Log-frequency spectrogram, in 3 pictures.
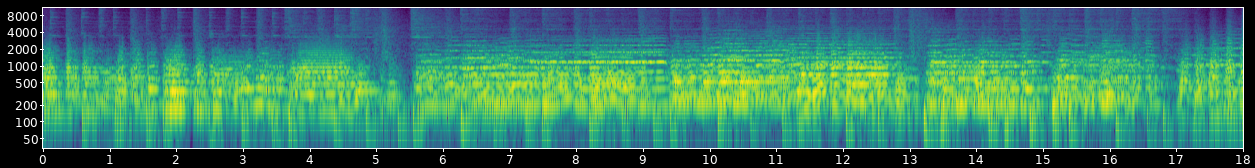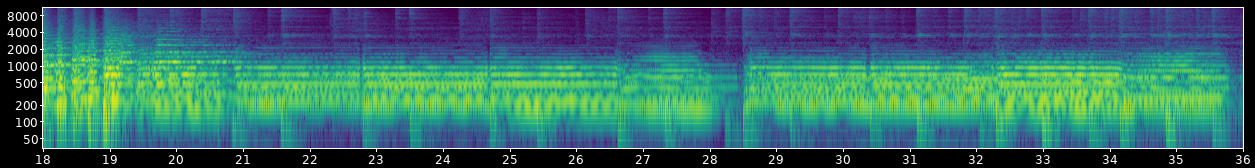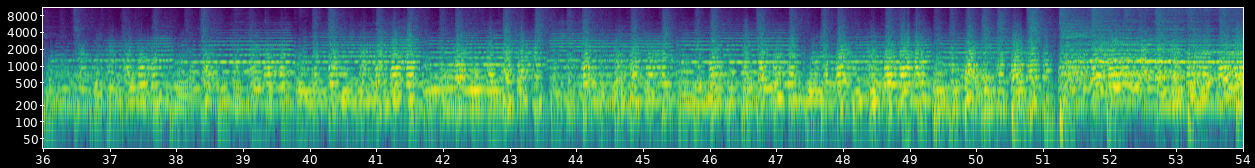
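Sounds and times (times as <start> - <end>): brass band playing: 0.0 - 54.0
drum strokes: 0.0 - 54.0.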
